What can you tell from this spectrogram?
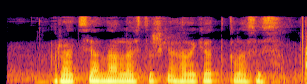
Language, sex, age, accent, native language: Uzbek, male, 25-34, Toshkent shahri, Uzbek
